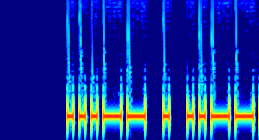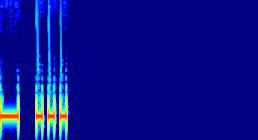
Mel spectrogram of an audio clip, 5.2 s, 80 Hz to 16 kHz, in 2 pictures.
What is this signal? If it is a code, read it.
Morse code, heard as a keyed tone, about 24 wpm, 700 Hz. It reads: 3E2S
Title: Speed-Racing - Four Letter-Number Combinations - 20wpm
